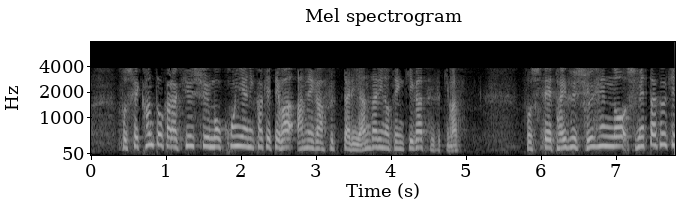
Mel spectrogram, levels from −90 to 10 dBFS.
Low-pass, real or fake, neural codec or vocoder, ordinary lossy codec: 7.2 kHz; real; none; AAC, 16 kbps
